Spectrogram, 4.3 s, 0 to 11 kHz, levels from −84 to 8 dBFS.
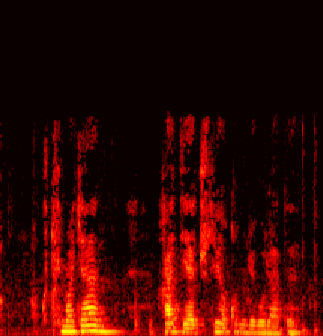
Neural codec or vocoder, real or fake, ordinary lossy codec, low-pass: none; real; MP3, 32 kbps; 7.2 kHz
